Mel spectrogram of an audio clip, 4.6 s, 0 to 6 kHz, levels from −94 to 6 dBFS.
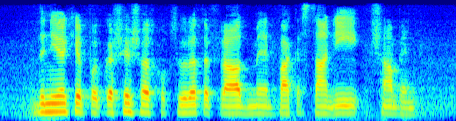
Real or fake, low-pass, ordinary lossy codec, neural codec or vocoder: fake; 5.4 kHz; AAC, 48 kbps; codec, 16 kHz, 0.5 kbps, X-Codec, WavLM features, trained on Multilingual LibriSpeech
